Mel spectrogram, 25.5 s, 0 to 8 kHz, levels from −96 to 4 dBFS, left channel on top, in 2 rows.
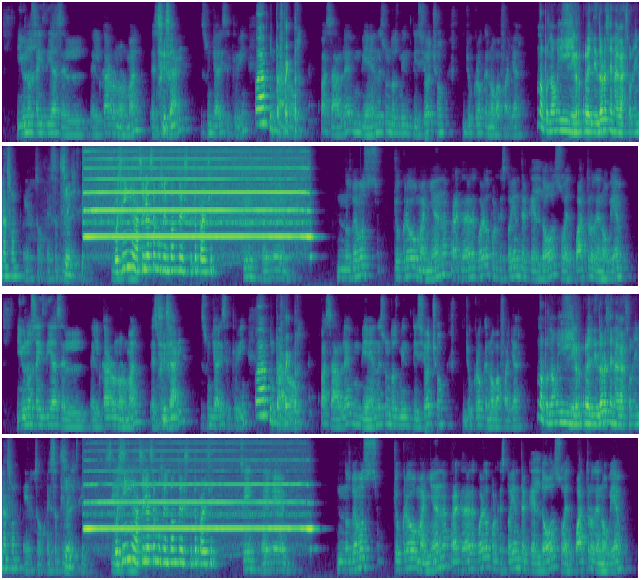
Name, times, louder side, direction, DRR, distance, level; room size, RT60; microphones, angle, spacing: voice 1, 0.0-3.6 4.0-5.1 5.4-5.9 6.4-8.8 9.2-10.3 13.2-14.4 14.8-15.3 17.5-18.5 19.4-20.2 20.6-25.1, right 3 dB, 70° right, 4 dB, 2.4 m, -33 dB
voice 2, 3.1-3.4 5.1-5.6 10.7-13.0 13.9-14.2 15.0-17.0, left 2 dB, 30° left, 8 dB, 1.3 m, -23 dB
Wind instrument woodwind instrument, 14.3-19.0, left 3 dB, 55° left, 0.7 m, -15 dB
9.8 x 5.8 x 6.1 m, 0.42 s
head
